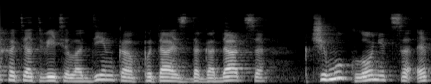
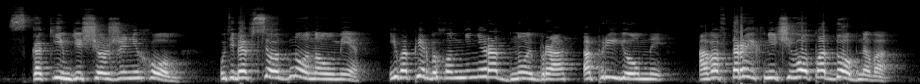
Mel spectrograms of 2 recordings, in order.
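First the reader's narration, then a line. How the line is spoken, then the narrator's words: Flaring up, shouting. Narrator (Russian): Вспыхнув, закричала Динка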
